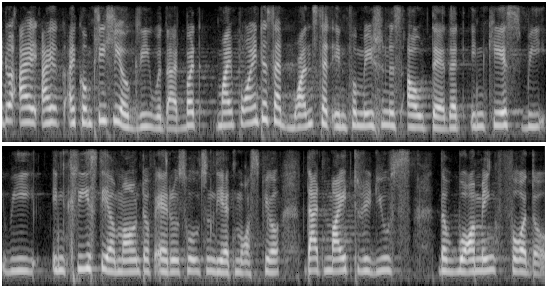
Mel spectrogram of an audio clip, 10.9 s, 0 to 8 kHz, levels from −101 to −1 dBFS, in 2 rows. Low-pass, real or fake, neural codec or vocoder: 7.2 kHz; real; none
